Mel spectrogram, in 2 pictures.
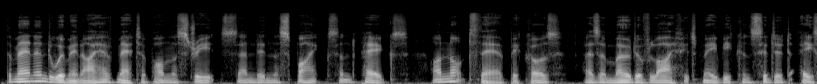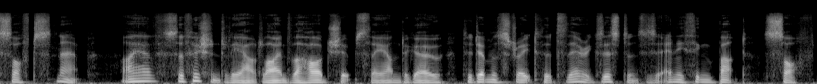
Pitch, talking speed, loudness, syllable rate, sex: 95 Hz, 180 wpm, -21 LUFS, 5.0 syllables/s, male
